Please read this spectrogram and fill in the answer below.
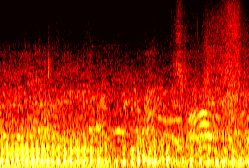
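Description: A nearby engine idling with a steady low, rapidly pulsing hum, under background crowd chatter.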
